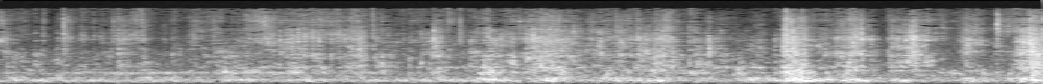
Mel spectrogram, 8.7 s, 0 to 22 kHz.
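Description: A 4x4 vehicle's engine running steadily as it drives a rough, rocky mountain road, with scattered knocks and rattles from the bumps.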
